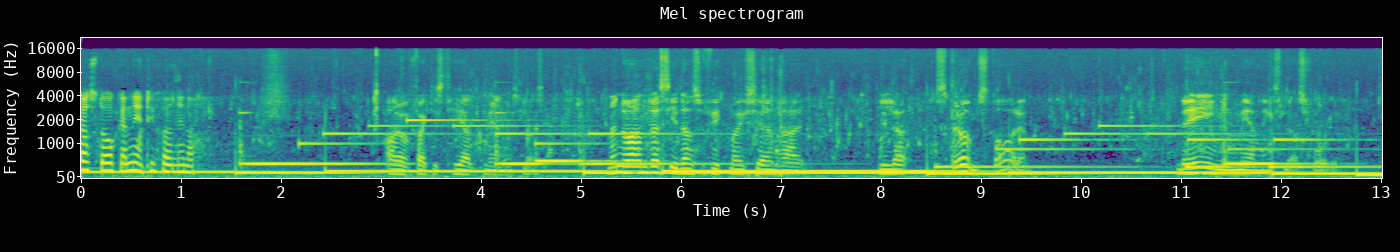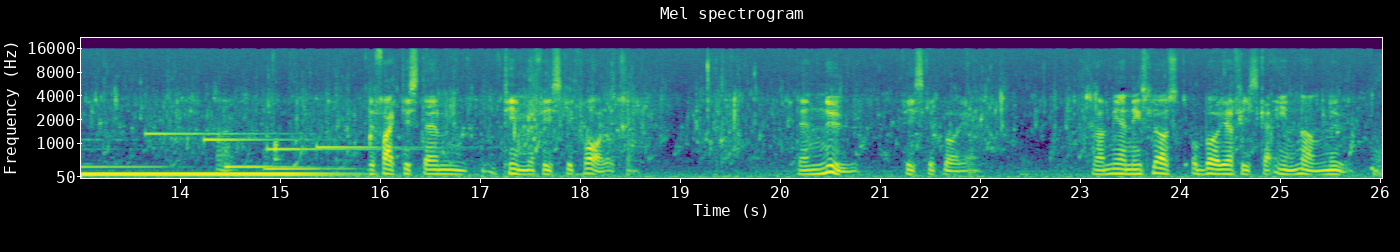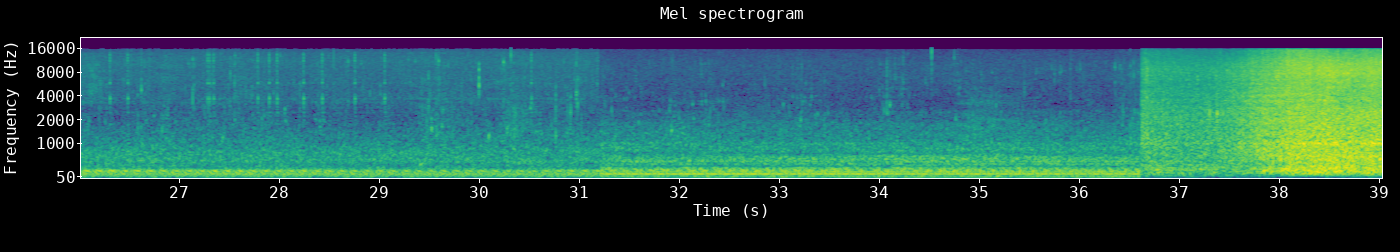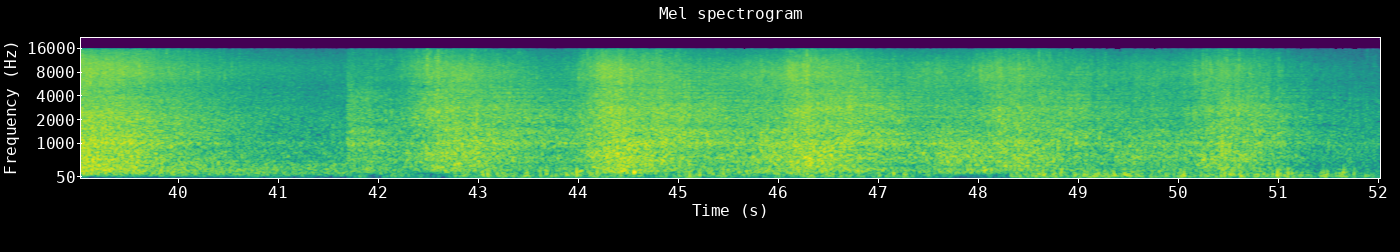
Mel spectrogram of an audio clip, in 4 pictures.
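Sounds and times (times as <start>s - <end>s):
ship engines humming: 0.0s - 52.0s
waves breaking on stony shore: 36.6s - 52.0s.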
